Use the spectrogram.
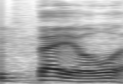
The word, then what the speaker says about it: Bale: Bale Bale I keep so basically I always say Gareth Bal I used say Gareth Bal and you guys me off Simon I used to say it to me all the time that I said it wrong so i' like trained myself to say baale and now in my head it now sounds weird Gareth Bale it's fine got it oh no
